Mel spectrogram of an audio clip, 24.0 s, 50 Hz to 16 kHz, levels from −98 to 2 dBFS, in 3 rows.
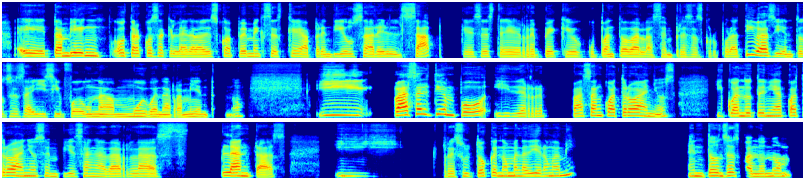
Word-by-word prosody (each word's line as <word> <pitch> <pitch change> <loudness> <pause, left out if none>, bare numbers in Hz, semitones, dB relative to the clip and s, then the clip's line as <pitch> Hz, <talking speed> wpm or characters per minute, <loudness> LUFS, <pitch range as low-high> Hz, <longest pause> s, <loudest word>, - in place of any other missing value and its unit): eh, 175 -2 +2
también 200 +2 +4
otra 190 -1 +1
cosa 190 +1 -3
que 170 - -8
le 155 -1 -1
agradezco 155 +3 -1
a 175 - -2
Pemex 175 0 -3
es 160 -1 -5
que 170 -1 -4
aprendí 155 +2 -3
a 165 - -2
usar 155 -1 -1
el 155 -4 -3
SAP, - - +1 0.3
que 155 - -9
es 150 +2 -11
este 155 -2 -4
ERP 155 +2 -4
que 155 0 -4
ocupan 155 +1 -4
todas 155 -1 +2
las 140 -1 -6
empresas 145 0 -8
corporativas, 215 - +2
y 165 - -2
entonces 165 +2 -7
ahí 155 +1 -4
sí 160 +1 -7
fue 160 0 -3
una 155 -1 0
muy 165 +3 -1
buena 155 -2 0
herramienta, 145 +2 -3
¿no?, 185 +2 -11 0.7
y 250 +6 +1 0.2
pasa 260 +6 +9
el 310 -5 -1
tiempo 240 -7 +2
y 190 0 -10
de 180 0 -3
rep 175 +3 -7 0.2
pasan 195 +5 +1
4 220 0 +4
años, 190 -4 +1 0.4
y 200 - -13
cuando 195 +1 +2
tenía 195 0 +1
4 210 +1 +1
años 200 -1 +2
empiezan 175 0 -6
a 165 - -2
dar 165 0 -1
las 170 -1 -3 0.3
plantas, 200 -2 +4 0.5
y 195 -2 -10 0.7
resultó 185 +3 -4
que 210 - 0
no 195 0 +1
me 190 -1 +2
la 190 - 0
dieron 190 +1 0
a 200 - 0
mí. 275 +8 0 1.1
Entonces, 205 +2 +1
cuando 170 -4 0
no 180 0 0
m 190 - -4
175 Hz, 170 wpm, -24 LUFS, 155-200 Hz, 1.1 s, pasa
